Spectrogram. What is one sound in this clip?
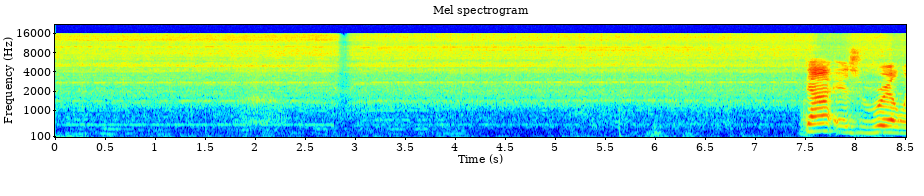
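A small electric motor whirs quietly and steadily.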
